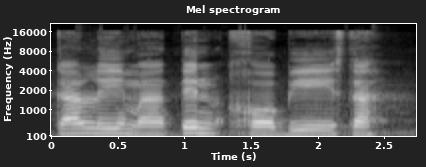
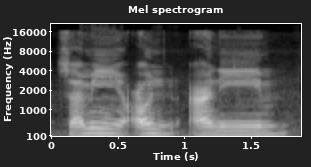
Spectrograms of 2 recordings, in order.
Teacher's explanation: Pokoknya nun mati ataupun tanwin bertemu dengan salah satu dari ke-6 huruf ini, ke-6 huruf ini dia wajib dibaca jelas, tidak berdengung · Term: idhar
